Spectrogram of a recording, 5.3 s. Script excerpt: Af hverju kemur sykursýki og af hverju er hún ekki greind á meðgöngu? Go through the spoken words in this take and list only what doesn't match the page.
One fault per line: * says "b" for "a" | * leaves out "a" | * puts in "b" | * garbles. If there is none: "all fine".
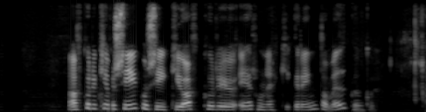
all fine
